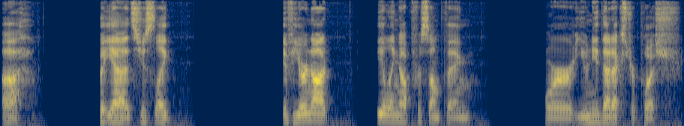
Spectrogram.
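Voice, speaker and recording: A man's voice: mid-range voice, sharp tone, smooth. A man hosting a podcast, chatting casually in a rambling way, repeating words and laughing often. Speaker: podcast host. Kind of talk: casual chat.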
